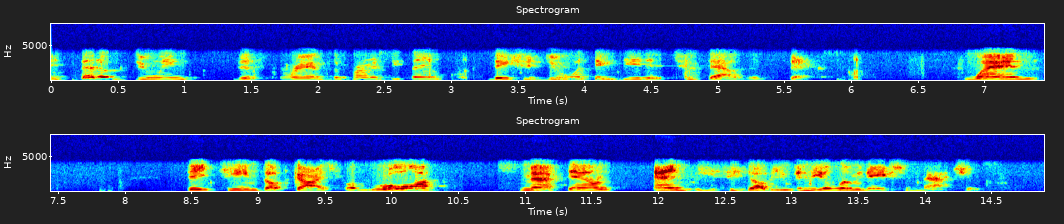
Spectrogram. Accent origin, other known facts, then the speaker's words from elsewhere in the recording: Canada; Listen, let's address the elephant in the room. We all know what I am. I'm Canadian.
